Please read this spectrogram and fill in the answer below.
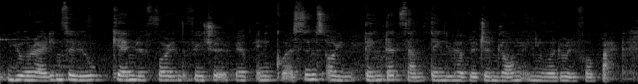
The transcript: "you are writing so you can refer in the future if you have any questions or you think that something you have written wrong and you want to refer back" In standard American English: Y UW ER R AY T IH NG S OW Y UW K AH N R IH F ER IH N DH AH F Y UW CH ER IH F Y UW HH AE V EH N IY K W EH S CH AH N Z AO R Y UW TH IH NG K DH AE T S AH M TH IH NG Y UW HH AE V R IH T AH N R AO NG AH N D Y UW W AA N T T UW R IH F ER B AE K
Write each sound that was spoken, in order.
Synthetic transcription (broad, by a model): Y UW ER R AY T IH NG S OW Y UW K AH N R IH F ER IH N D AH F Y UW CH ER IH F Y UW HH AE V EH N IY K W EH S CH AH N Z AO R Y UW T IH NG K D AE T S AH M T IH NG Y UW HH AE V R IH T AH N R AO NG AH N Y UW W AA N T T UW R IH F ER B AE K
